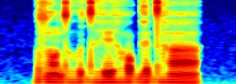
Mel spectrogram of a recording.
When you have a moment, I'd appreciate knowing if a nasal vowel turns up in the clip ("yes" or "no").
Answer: yes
